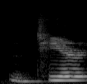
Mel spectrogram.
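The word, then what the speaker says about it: Týr: tea wash that was tear is the Norse pronunciation the our sound on the Old Norse is equivalent to the AZ sound you know English tea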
